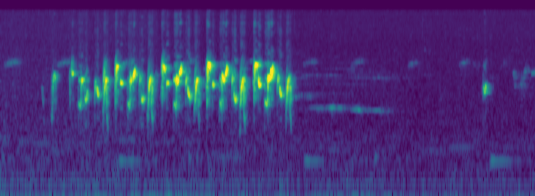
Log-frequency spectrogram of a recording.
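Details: Energetic sooty-headed bulbul song used to stir lazy bulbuls into singing: a quick burst of warbled, bubbling notes for about two and a half seconds, then near silence broken by a single short chirp.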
